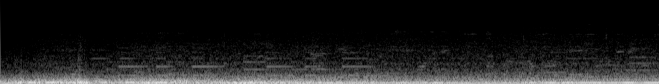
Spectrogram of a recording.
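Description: Steady low rumble of a car driving, heard from inside the cabin. Faint music with short notes at changing pitches runs over it.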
